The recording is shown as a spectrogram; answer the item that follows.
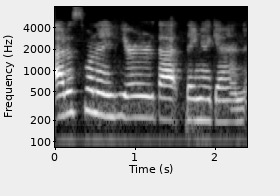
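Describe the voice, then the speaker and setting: A woman speaks with a fairly high pitch. Her intonation stays fairly even. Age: 20s. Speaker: comedian and video streamer. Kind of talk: casual chat. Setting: call. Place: home room. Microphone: webcam.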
